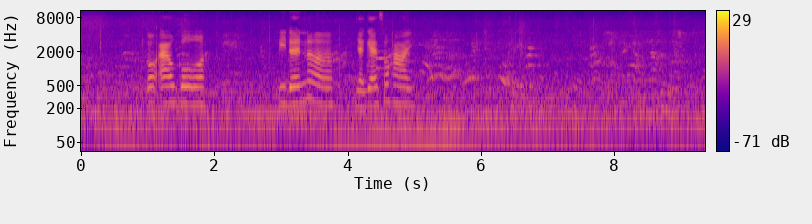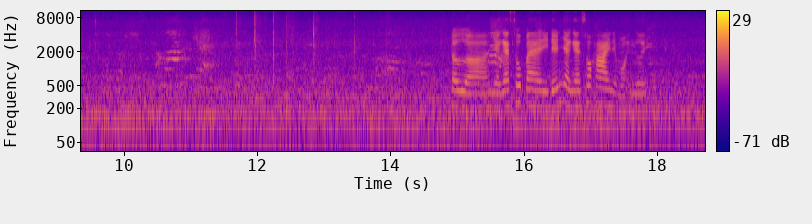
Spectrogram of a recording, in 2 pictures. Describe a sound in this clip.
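A young child speaks loudly and excitedly nearby.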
